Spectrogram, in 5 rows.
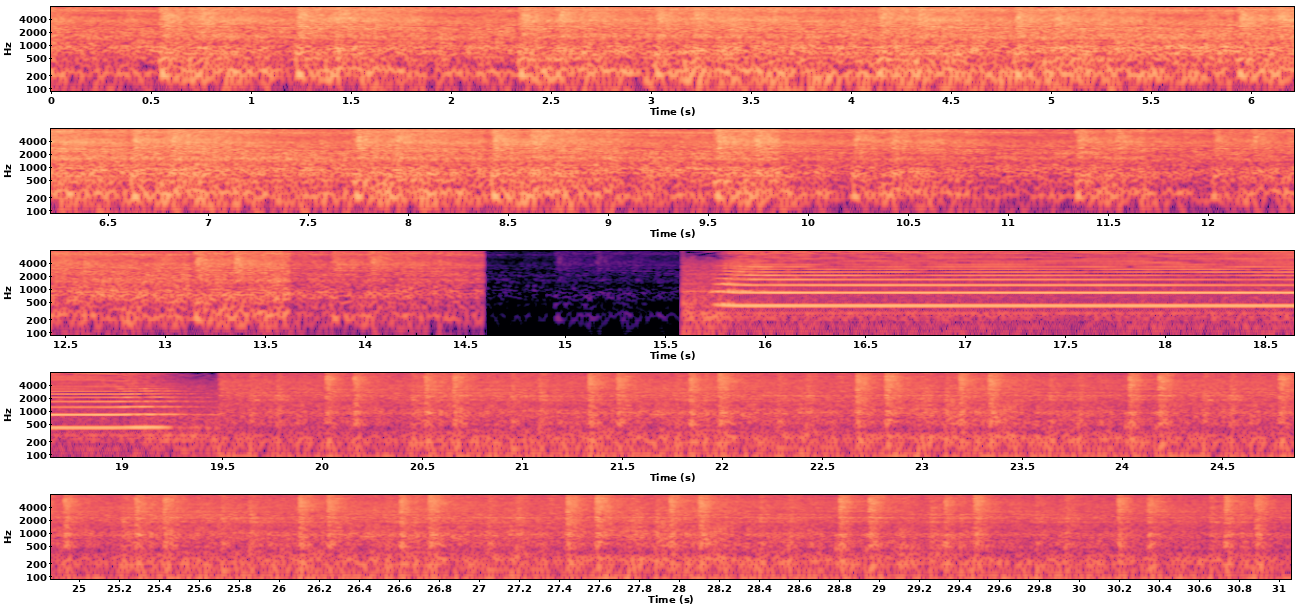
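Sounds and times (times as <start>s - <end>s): train wheels clickety-clack: 0.0s - 14.6s, 19.5s - 31.0s
train horn blast: 15.6s - 19.5s.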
